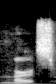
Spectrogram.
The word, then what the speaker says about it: MERTS: I'm a project manager for the Multi-Purpose Reconfigurable Training System, or MERTS, rhymes with Hertz, MERTS 3D system.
